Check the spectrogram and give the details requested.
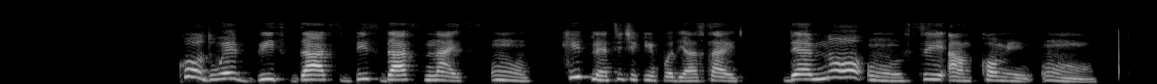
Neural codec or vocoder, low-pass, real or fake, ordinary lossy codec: codec, 16 kHz, 4 kbps, X-Codec, HuBERT features, trained on general audio; 7.2 kHz; fake; AAC, 32 kbps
